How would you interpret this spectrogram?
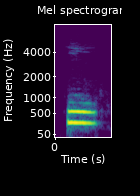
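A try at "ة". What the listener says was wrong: It's not a who. A who wouldn't have 2 dots on top of it. Because it has 2 dots, it is a different letter.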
